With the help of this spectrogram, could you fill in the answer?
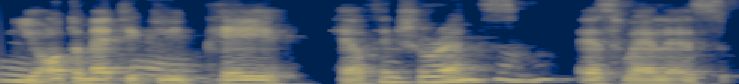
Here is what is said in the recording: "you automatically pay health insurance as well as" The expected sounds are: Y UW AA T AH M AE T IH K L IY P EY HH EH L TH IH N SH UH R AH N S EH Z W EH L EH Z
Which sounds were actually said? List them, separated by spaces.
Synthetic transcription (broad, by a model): Y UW AA T AH M AE T IH K L IY P EY HH EH L TH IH N SH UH R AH N S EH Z W EH L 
